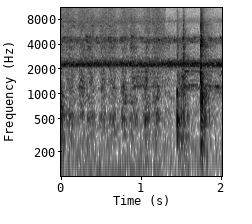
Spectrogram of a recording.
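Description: Curry paste sizzling as it fries in oil in a steel wok, with a wooden spatula knocking against the wok two or three times in the second half. A steady high-pitched insect trill runs underneath.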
